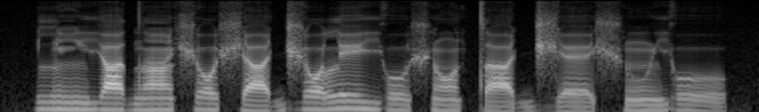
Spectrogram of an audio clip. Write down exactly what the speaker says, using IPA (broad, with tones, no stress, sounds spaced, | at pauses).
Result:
l ĩ˧ j a˧ d ã˧ ʃ ɔ˧ ʃ a˨ d͡ʒ ɔ˧ l e˦ j o˦˨ ʃ ɔ̃˧ t a˨ d͡ʒ ɛ˨ ʃ ũ˨˦ j o˦˨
